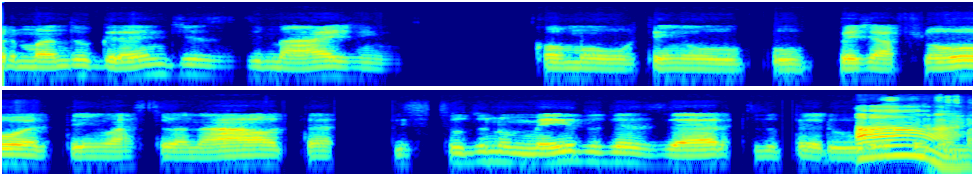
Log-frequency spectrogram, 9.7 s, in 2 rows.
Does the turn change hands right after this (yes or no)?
yes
